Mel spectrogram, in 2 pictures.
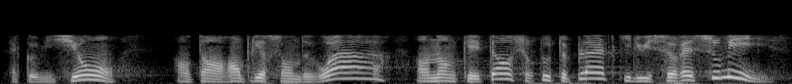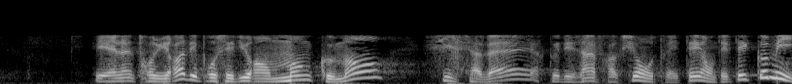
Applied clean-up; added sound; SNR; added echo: none; none; none; none.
